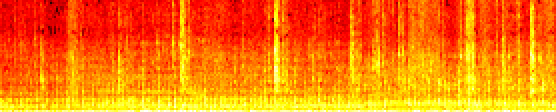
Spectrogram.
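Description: A tractor engine idles steadily close by, with a low, even mechanical throb and a faint knocking rattle running throughout and no talking.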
